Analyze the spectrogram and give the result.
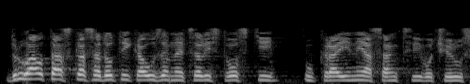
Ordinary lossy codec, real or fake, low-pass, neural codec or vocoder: none; real; 5.4 kHz; none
